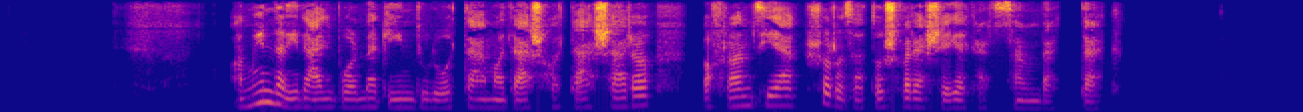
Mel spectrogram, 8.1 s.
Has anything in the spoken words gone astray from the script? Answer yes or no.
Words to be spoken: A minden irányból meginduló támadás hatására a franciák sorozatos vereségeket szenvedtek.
no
